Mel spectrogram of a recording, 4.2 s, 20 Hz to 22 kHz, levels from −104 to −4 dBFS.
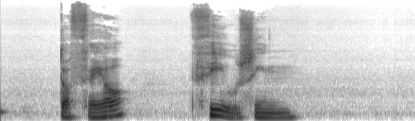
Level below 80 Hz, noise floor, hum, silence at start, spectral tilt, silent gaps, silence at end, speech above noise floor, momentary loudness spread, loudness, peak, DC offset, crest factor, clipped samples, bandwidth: -78 dBFS; -68 dBFS; none; 0 s; -5.5 dB/octave; none; 1.2 s; 43 dB; 14 LU; -26 LUFS; -6 dBFS; under 0.1%; 22 dB; under 0.1%; over 20 kHz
